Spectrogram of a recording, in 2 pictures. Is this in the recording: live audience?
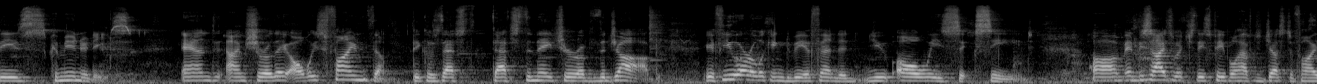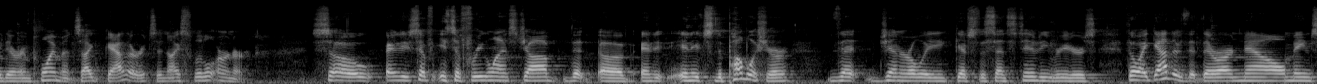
yes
